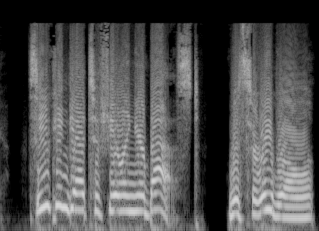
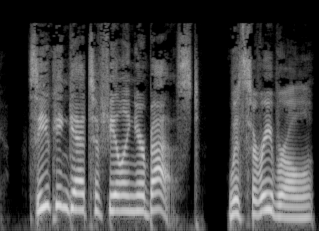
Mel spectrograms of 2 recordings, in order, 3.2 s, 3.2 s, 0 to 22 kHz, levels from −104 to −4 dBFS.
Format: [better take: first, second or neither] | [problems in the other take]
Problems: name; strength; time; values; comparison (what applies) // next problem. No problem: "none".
second | distortion; heavy; 26% of the sound clipped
